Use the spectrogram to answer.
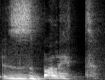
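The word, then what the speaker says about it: sbalit: say slip it but here we do say zbalit and that means to pack ballet to be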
